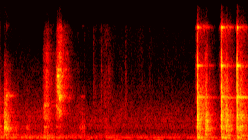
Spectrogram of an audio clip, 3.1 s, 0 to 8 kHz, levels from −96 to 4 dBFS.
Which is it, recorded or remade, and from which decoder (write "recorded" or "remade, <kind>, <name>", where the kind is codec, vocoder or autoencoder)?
recorded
